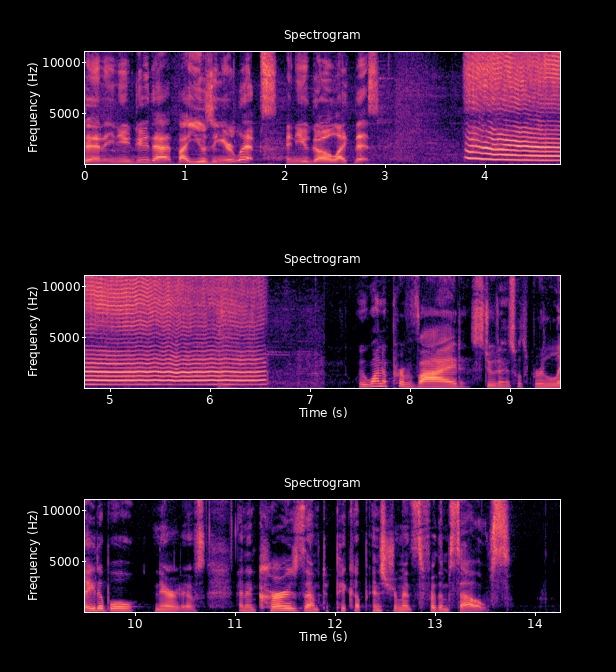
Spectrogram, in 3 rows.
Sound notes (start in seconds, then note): 3.8 creates vibration with lips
